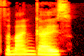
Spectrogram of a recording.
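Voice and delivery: normal talking voice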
